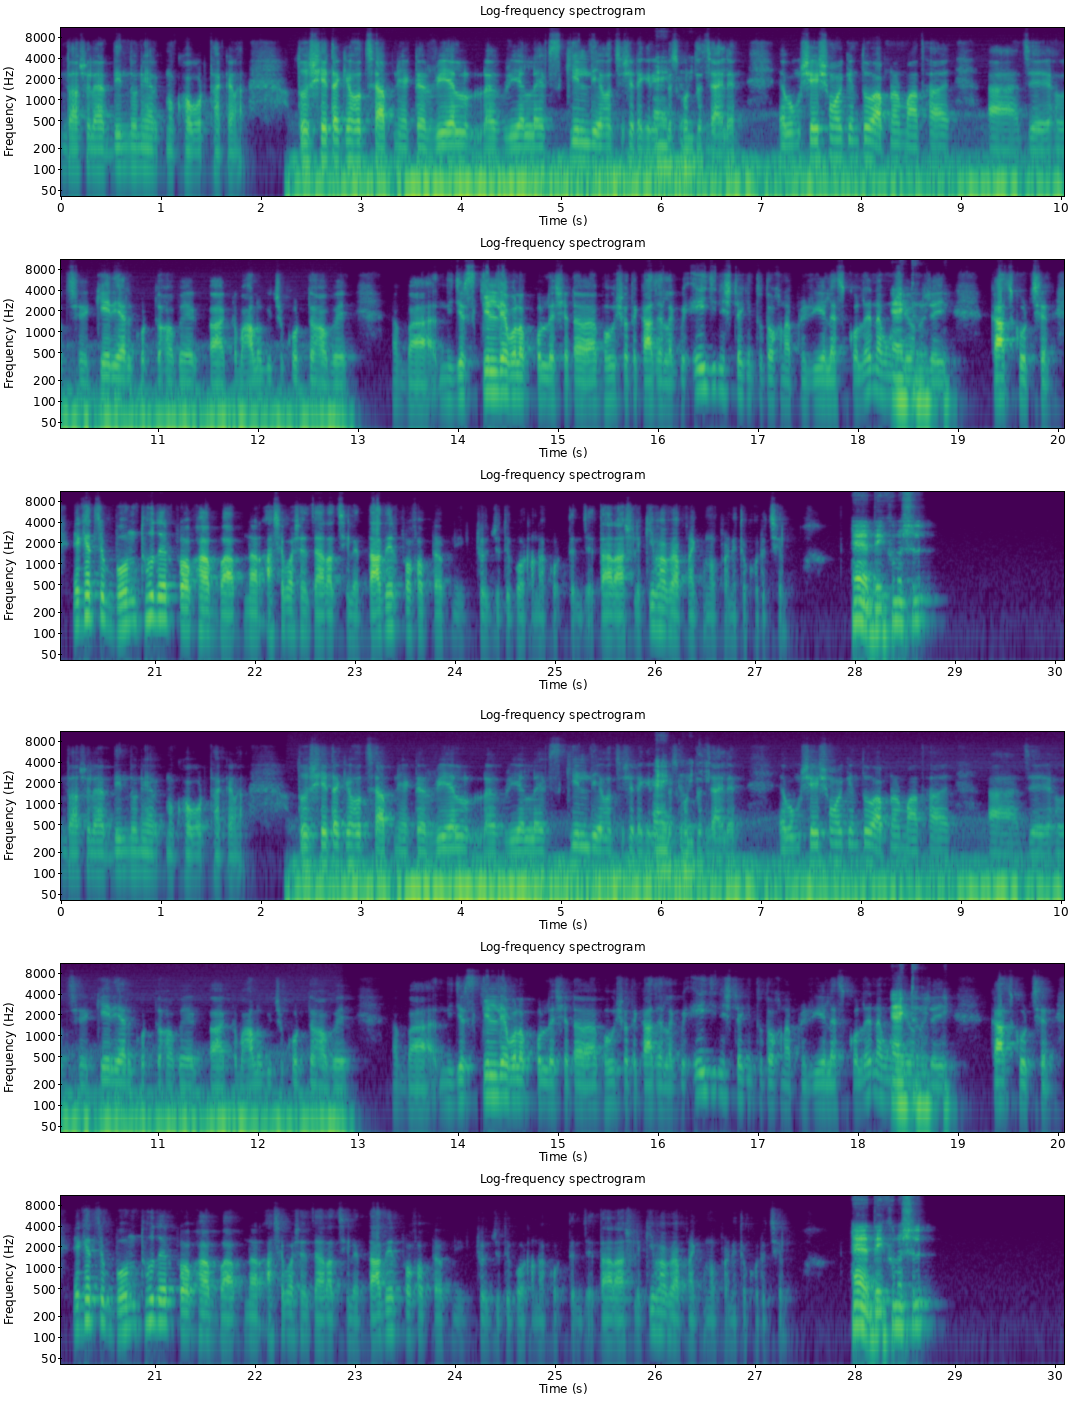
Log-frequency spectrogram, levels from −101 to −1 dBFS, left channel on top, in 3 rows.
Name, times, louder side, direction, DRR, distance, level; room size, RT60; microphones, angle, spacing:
voice 1, 0.0-12.3 12.5-26.8 27.2-27.3, left 5 dB, 85° left, 0.6 m, -33 dB
sound 1, 2.2-12.8, equal, 70° right, 3.4 m, -35 dB
voice 2, 5.9-6.3 18.3-18.7 28.0-28.7, right 1 dB, 30° right, 1.4 m, -27 dB
15.5 x 8.8 x 4.2 m
head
